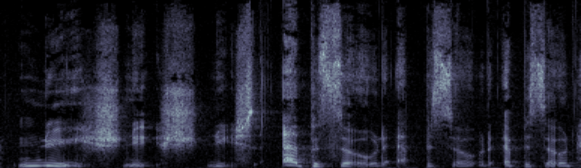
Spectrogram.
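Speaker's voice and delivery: echoing announcer boom fading out; monster truck voice. Pretend. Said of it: "think of, like, monster truck voice right now".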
